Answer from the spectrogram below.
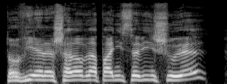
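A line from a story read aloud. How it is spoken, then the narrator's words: Coachman shouting. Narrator (Polish): krzyczał woźnica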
